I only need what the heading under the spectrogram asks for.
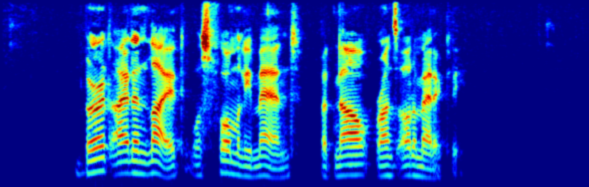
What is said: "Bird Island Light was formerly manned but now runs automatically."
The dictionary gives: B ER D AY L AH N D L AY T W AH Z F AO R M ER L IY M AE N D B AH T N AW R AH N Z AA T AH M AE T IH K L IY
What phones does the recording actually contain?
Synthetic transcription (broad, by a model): B ER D AY L AH N D L AY T W AH Z F AO R M ER L IY M AE N D B AH T N AW R AH N Z AA T AH M AE T IH K L IY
